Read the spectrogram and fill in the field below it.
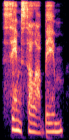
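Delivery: slow, drawn-out incantation; magic spell. Acted. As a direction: stretch out the magic word. Sheep casts a vanishing spell.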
